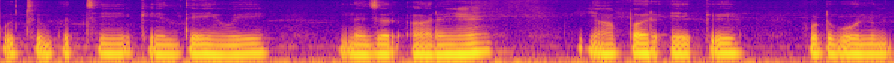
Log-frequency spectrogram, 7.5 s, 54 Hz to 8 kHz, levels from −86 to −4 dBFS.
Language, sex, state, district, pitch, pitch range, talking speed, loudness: Hindi, male, Chhattisgarh, Korba, 120 Hz, 115-125 Hz, 105 wpm, -18 LUFS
